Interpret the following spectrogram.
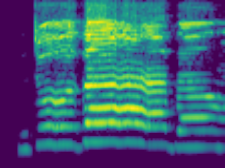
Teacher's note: کھڑی زبر ہے الف کے برابر کھینچیں گے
